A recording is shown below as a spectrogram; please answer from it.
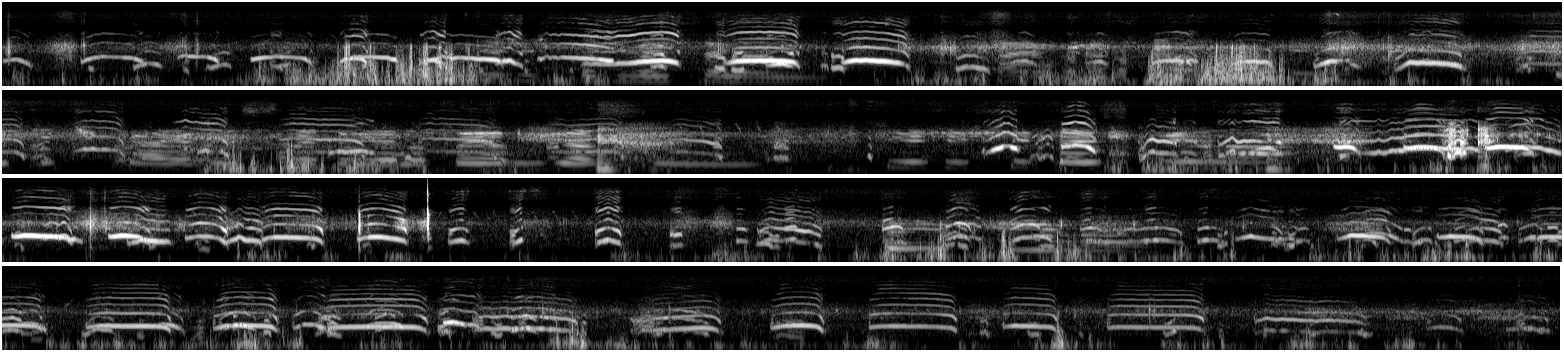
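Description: Young puppies whimpering and whining, a continual stream of short, high, arched squeaks from several pups at once.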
